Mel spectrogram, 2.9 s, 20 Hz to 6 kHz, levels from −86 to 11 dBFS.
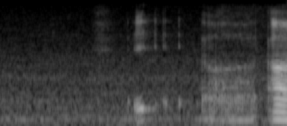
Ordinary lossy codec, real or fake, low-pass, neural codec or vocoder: none; real; 5.4 kHz; none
